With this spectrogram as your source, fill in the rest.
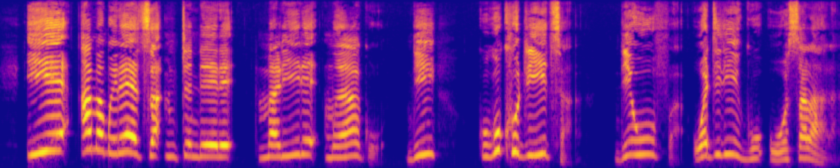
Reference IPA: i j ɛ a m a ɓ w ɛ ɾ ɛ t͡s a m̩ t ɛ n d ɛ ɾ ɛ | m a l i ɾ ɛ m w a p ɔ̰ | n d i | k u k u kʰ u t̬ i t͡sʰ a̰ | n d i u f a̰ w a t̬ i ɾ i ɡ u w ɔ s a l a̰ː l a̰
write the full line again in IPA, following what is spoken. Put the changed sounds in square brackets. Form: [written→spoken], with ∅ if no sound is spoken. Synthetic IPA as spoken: i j ɛ a m a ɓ w ɛ ɾ ɛ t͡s a m̩ t ɛ n d ɛ ɾ ɛ | m a l i ɾ ɛ m w a [p→k] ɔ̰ | n d i | k u k u kʰ u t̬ i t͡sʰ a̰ | n d i u f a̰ w a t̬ i ɾ i ɡ u w ɔ s a l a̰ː l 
